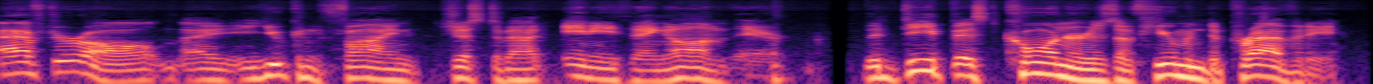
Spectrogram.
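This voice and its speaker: A man's voice: lowish voice, big pitch swings, moderate pace. A man hosting a casual comedy read-along, bantering and reading aloud in a wry, joking, conversational way. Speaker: podcast host reading fan fiction aloud.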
